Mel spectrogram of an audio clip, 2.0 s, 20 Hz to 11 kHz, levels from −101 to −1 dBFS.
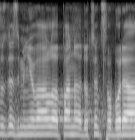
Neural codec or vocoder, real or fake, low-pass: none; real; 9.9 kHz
